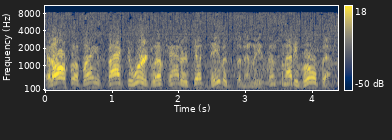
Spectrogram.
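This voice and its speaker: An American man calling baseball play-by-play in 1960s radio style, with a measured, unhurried, factual delivery. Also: a little high. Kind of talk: 1960s live radio sports commentary. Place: ballpark broadcast booth. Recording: dull, noisy 1960s AM radio broadcast.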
